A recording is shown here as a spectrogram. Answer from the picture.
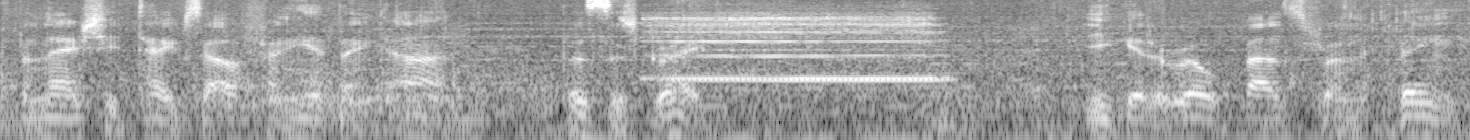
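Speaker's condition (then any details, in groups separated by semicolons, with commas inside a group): Multiple sclerosis; slurred like drunk as day progresses with fatigue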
